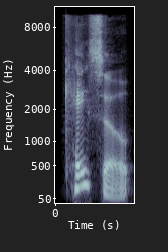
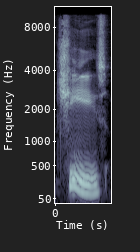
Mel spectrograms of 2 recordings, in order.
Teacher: of course that same Latin word produced the Spanish word queso within later English the k sound shifted to the CH sound thereby giving us cheese so queso and cheese are both derived from the same old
